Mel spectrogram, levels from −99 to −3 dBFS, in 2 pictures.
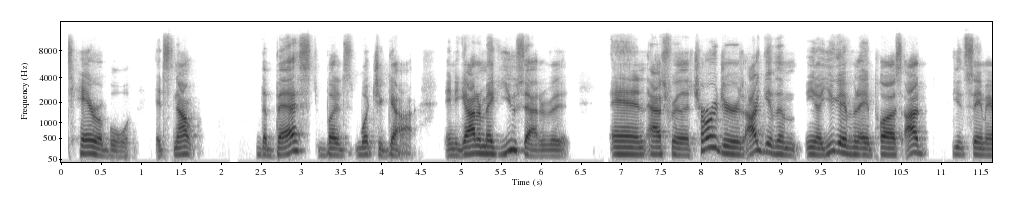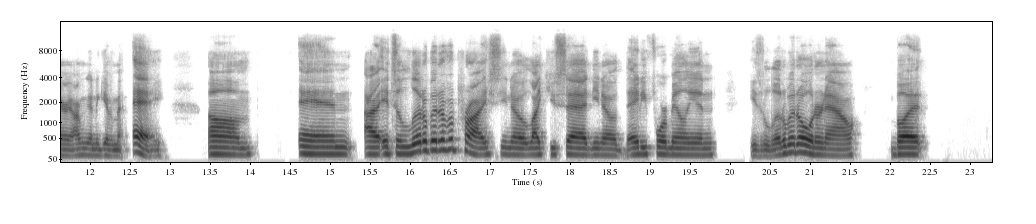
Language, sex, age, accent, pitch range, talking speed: English, male, 20-39, American, 130-155 Hz, 190 wpm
